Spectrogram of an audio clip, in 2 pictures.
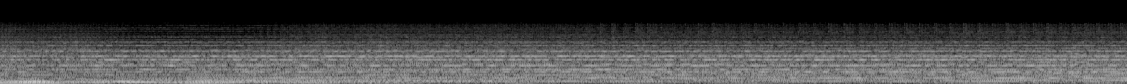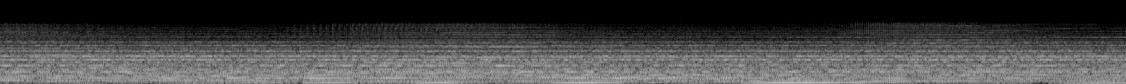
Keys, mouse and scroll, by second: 0.3 click, 3.0-6.0 drag, 6.0 ctrl+=, 6.6 space, 6.8 click, 6.9 space, 7.1 click, 8.4-10.0 drag, 10.0 ctrl+y, 10.5 space, 10.6 click, 10.8 space, 11.4 ctrl+-, 12.4 click, 13.7 space, 13.8 click, 13.9 space, 15.1 space, 15.9 click, 16.8 ctrl+z, 17.3-19.5 drag, 20.0-21.5 shift+drag.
